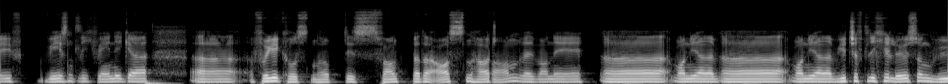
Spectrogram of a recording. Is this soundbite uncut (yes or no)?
no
